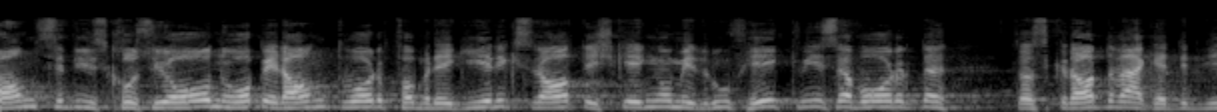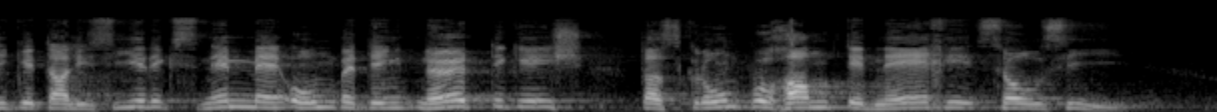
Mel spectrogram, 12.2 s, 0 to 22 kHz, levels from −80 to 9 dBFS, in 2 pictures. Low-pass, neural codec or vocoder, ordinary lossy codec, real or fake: 10.8 kHz; vocoder, 44.1 kHz, 128 mel bands every 512 samples, BigVGAN v2; none; fake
